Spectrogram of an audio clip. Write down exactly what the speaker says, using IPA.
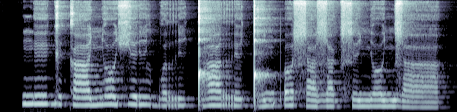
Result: ŋ eː˦ ɡ e˧ k aː˧ ɲ ʌː˦ ç e˦ ɾ i˦˨ l b ʌ˨ r i˨˦ ɡ͡ǃ aː˦ r e˧ ɡ͡ǃ ɛ˧ ɲ pʼ ʌ˦ ɬ a˨ ɮ a˧ ɡ ɬ e˦ ɲ ɾ ʌː˦ ɲ ɮ aː˨

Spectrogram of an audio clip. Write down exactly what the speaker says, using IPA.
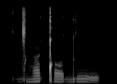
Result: ɡ͡ǀ a ǃ ɔ d u

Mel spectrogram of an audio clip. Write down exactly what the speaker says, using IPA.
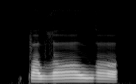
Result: p ɒ w l ɔː w ɔ

